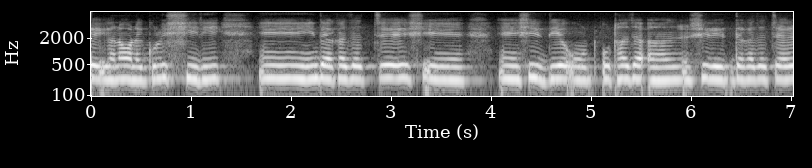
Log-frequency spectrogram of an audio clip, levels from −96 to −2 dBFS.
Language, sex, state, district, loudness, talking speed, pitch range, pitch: Bengali, female, Tripura, West Tripura, -14 LUFS, 130 wpm, 225-240 Hz, 235 Hz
